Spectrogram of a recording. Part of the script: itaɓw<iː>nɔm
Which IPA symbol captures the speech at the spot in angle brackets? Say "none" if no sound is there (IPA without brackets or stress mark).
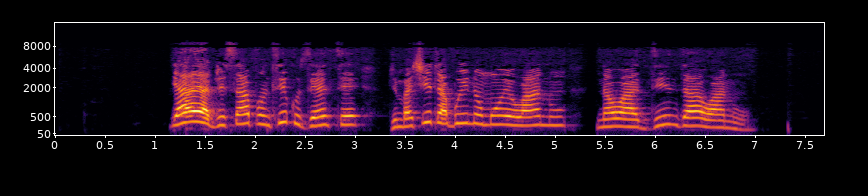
i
